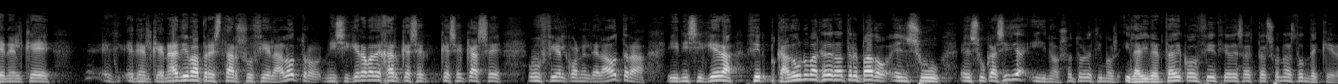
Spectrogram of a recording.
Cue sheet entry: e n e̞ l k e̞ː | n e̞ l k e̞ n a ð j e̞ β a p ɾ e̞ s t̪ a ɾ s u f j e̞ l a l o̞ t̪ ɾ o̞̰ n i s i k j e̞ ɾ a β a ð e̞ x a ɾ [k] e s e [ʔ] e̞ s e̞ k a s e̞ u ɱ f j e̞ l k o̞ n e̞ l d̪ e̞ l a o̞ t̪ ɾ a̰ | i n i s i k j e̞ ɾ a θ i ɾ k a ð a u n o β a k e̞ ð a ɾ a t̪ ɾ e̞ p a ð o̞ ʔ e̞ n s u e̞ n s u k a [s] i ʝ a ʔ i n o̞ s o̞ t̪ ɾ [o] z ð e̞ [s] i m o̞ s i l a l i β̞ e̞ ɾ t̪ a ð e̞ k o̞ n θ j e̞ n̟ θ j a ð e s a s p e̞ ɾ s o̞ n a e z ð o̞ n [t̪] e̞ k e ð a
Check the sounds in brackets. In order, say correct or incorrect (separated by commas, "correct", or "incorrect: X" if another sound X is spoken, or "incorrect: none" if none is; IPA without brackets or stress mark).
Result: correct, incorrect: k, correct, correct, incorrect: θ, incorrect: d̪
